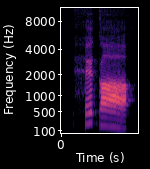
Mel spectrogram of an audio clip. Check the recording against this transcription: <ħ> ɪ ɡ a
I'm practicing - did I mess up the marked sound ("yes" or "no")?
yes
